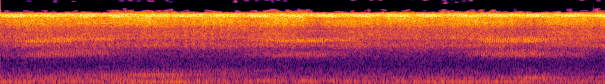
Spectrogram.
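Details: Male cicadas chirping to attract females at dusk on a summer night in Georgia, USA: a dense, steady, high-pitched shimmering buzz, with a lower, softer trilling call swelling and fading every couple of seconds underneath.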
